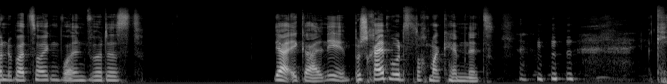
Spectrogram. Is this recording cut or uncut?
uncut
